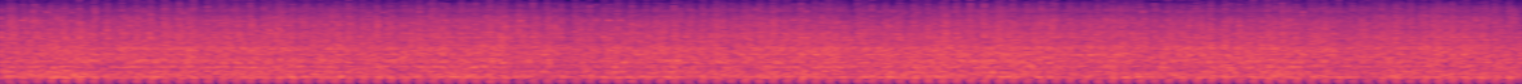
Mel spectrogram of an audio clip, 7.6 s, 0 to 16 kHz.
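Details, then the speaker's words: Wheel Horse Commando 800 sickle bar mower with a pull-start 8 hp engine, after replacing its old belts: the small single-cylinder engine chugs with quick, even firing pulses at steady speed. Normal running after repair. "Looks like we're back in business. Okay, got her fired up and got her in the transport position."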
